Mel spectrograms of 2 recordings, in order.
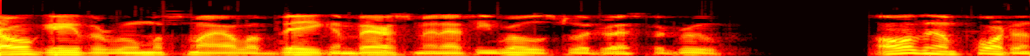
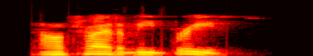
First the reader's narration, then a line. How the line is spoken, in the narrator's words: Carroll began softly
